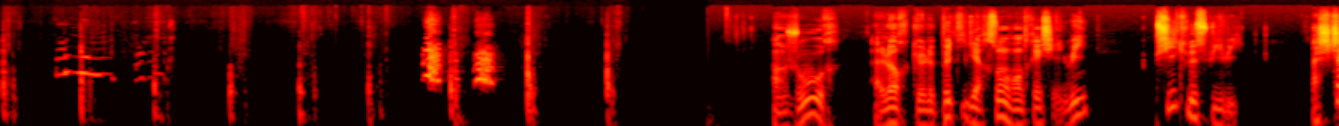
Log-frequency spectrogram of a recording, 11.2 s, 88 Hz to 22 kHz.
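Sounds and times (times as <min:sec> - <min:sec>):
small dog yapping excitedly: 0:00.5 - 0:01.4, 0:03.5 - 0:04.2
speech: 0:06.5 - 0:11.1.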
